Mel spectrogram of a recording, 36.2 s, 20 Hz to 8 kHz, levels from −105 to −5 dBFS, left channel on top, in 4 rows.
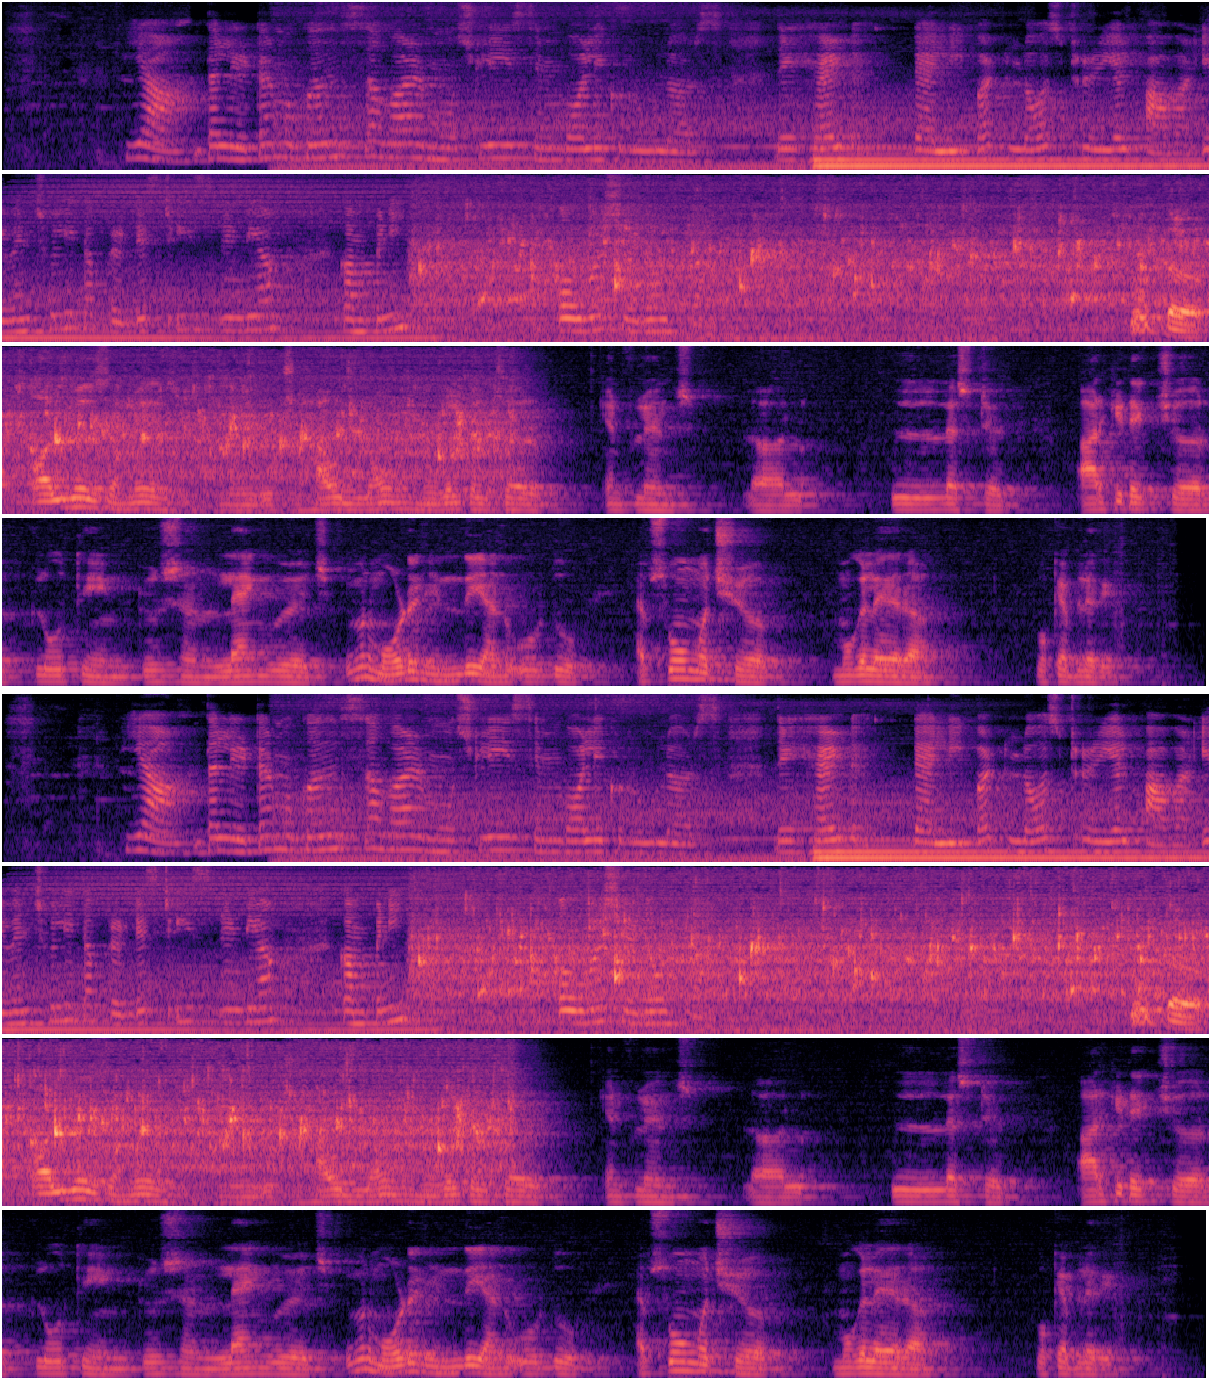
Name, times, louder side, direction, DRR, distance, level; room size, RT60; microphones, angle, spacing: voice 1, 0.9-12.1 13.2-14.5, right 2 dB, 50° right, 4 dB, 2.4 m, -44 dB
sound 1, 2.0-16.5, equal, 25° right, 4.1 m, -53 dB
Bass guitar, 6.1-12.3, left 1 dB, 70° left, 1.2 m, -42 dB
sound 2, 12.1-22.0, right 4 dB, 90° right, 3.4 m, -38 dB
voice 2, 17.5-22.2 22.6-23.3 23.7-24.1 24.8-25.6 26.2-31.5 31.9-32.9 33.4-34.1 34.9-35.6, left 1 dB, 30° left, 4 dB, 1.7 m, -40 dB
24.0 x 20.0 x 7.1 m, 0.82 s
head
